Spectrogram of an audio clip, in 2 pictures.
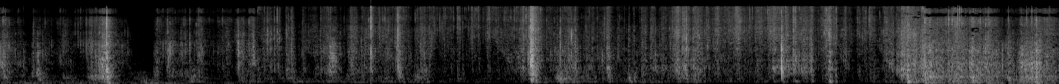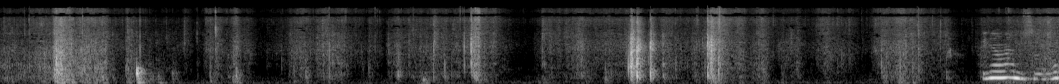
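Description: Plastic shopping bags crinkle and rustle in bursts while books are unpacked at home, close and fairly loud, with a person talking intermittently throughout.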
